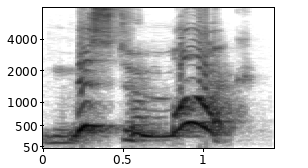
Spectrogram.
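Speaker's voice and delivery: slow, loud, drawn-out trumpeting call; big elephant call. Acted. Elephant stomping up and calling the storyteller. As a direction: boom it out like an elephant.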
